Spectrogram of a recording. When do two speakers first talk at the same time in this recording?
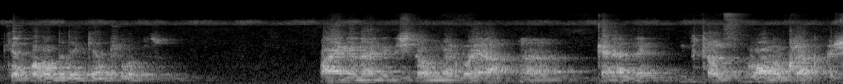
none

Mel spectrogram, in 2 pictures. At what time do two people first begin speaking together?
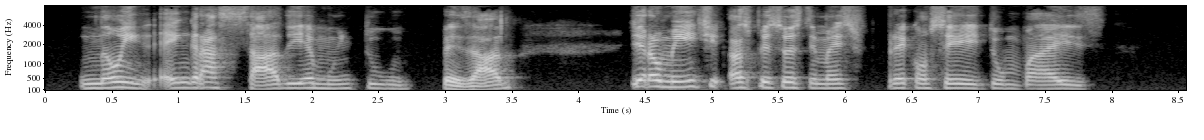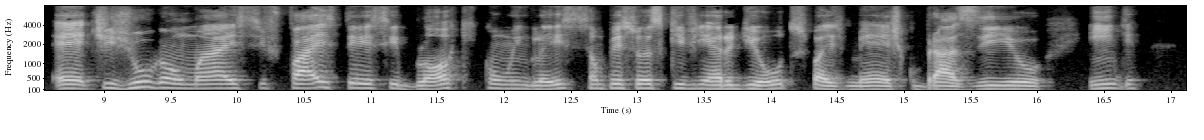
none

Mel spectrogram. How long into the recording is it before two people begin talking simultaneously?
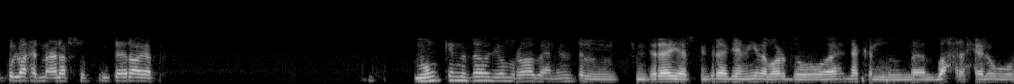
none

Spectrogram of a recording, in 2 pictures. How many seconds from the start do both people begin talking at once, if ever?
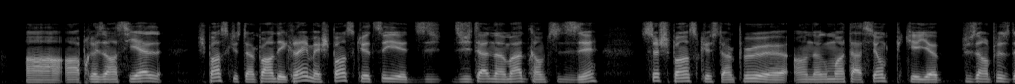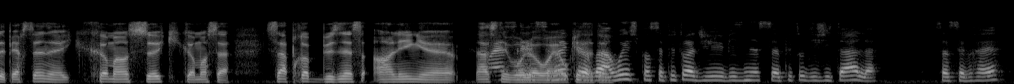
15.0 s

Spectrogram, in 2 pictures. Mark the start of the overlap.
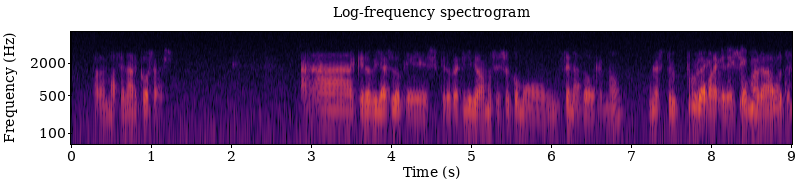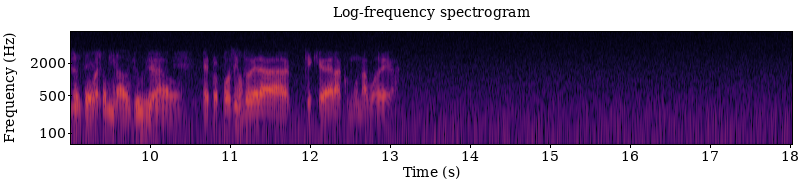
7.7 s

